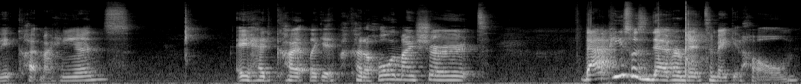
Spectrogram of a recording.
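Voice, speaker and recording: A woman with a bright, crisp-edged voice tells personal stories in a loose, conversational way. She slips into quoted remarks as she goes. The room around her is noticeably echoey. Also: mid-range voice, a little hiss or hum. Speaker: podcast co-host, former art student. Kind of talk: casual chat, animated personal storytelling. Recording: roomy, echoey sound.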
